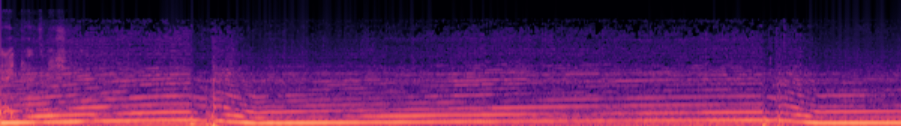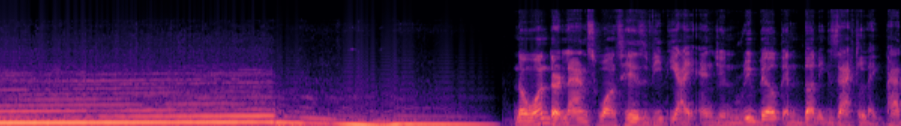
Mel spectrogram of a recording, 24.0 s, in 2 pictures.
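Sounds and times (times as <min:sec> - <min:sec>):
car engine at full throttle: 0:00.0 - 0:18.7.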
